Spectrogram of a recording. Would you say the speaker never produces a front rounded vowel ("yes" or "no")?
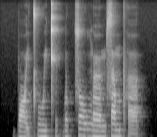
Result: no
